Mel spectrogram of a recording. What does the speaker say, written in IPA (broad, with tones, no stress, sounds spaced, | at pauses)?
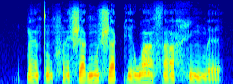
k͡p ɛ̃˧ t ũ˨ f ɛ̃˨˦ ʃ a˦ ɡ ũ˦ ʃ a˦˨ k e˨˦ w ã˦˨ s ã˧ h ĩ˧ m ɛ˨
